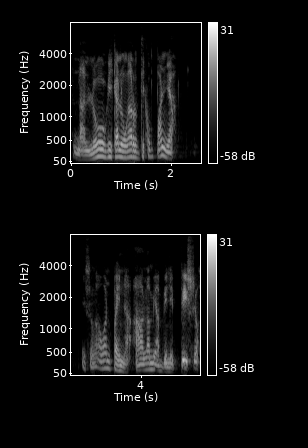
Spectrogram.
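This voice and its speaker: A man's voice: mid-range voice, animated, moderate pace, creaky, husky, no room sound. A man playing a dutiful, reserved grown son and office worker in a radio drama, with an Ilocano Filipino accent. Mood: earnest, concerned. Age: middle-aged. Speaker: voice actor. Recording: dull lo-fi radio drama audio.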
